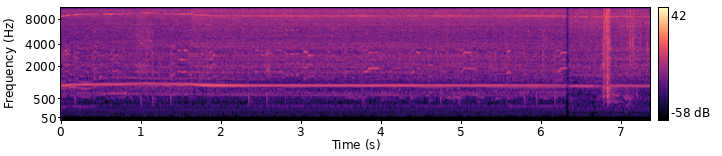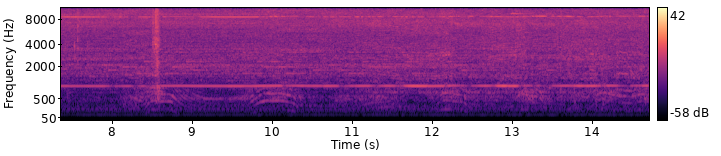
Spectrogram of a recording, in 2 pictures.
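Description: Upright vacuum cleaner motor coming up to speed at the start, then running steadily with a high whine. Two sharp knocks come about seven and eight and a half seconds in, the first the loudest.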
